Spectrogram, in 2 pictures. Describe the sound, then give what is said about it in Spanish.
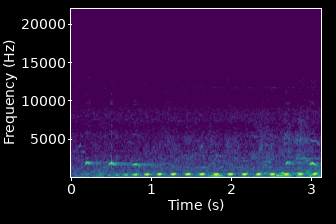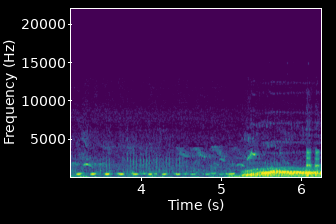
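A 4-metre Nile crocodile gives a steady run of low, throaty pulsing grunts, about three per second, then breaks into a louder, rough rumbling growl at the end. “Es un cocodrilo del Nilo de 4 metros.”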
